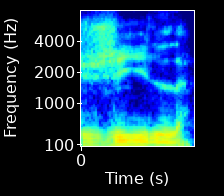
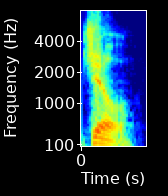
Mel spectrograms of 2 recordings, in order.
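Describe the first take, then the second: First: The name begins with a soft J sound. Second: The name begins with a hard J sound. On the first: This is the French way of saying it. "It's really soft to say Gilles" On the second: This is the usual English way of saying it. "It's J, like Jill. It's it's a rough one"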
